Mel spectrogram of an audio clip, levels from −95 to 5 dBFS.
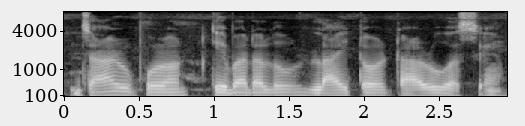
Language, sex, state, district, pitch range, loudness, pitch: Assamese, male, Assam, Sonitpur, 100-110 Hz, -16 LUFS, 110 Hz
